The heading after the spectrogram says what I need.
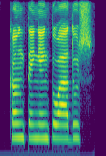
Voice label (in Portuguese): cantem entoados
